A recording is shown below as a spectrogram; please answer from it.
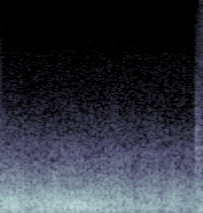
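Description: A deep, low rumble in the soundtrack, swelling in loudness through the first half and holding, with drum-heavy music kicking in right at the very end.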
